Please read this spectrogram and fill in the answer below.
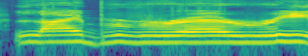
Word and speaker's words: library: I remember as a kid, I had a hard time pronouncing this word when I first saw it. Me too. It's library. It's a very difficult word for a kid to learn. 2 R's in a row.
